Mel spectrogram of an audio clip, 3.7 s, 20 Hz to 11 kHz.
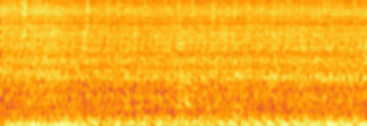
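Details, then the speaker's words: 1980 Chevy Luv that sat in a junkyard about 25 years, first run after a jump start, smoking: steady, even low idle with no knocks, ticks or misses; normal idle. "that's a good running little motor other than all the smoke it's going away a little that's it idling H there it is it runs"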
